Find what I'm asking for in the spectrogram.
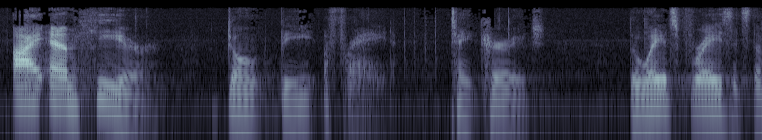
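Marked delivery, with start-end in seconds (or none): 0.1-5.5 low, soft and slow, gently reassuring; calm the frightened men with a hushed voice; Jesus gently soothing his terrified disciples; tender reassurance. Acted.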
